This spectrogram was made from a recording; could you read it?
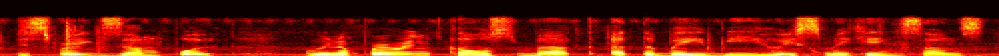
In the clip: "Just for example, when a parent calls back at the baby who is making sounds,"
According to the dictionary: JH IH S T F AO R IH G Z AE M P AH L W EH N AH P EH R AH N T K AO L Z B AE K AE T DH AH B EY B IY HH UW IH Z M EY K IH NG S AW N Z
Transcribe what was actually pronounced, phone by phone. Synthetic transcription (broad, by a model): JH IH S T F AO R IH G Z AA M P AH L W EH N AH P EH R AH N T K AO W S B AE K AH T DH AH B EY B IY HH UW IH S M EY K IH NG S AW N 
